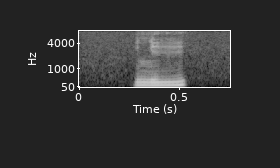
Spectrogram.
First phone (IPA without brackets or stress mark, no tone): l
